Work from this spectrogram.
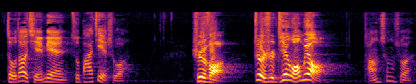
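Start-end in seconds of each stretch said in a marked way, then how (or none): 2.9-4.9 much louder call to master; loud announcing call. Acted. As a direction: shout the news ahead. Pigsy calls out to master.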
